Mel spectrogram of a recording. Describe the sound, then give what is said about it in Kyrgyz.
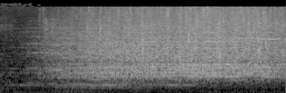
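Audience applause after a fable recitation at a Kyrgyz-language event: clapping swells up over the first second, then holds at a steady, moderate level. “Кол чабуулар менен болсун.”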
